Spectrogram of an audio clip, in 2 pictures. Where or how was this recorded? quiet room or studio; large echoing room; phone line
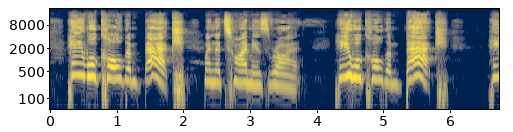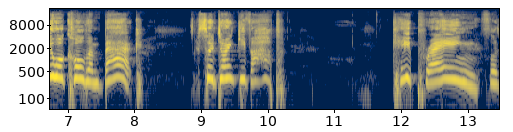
large echoing room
